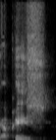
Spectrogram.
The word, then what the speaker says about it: Appice: to say your name there's so many different pronunciations okay so what do most people call your size and most people say a piece okay so so then we went with a piece i'm playing in front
